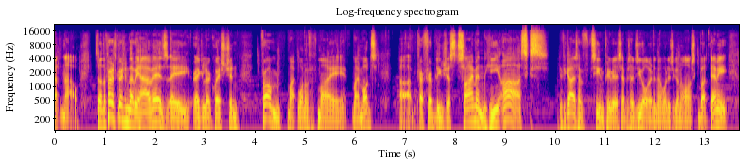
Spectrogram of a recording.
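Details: Adult male speaker; Normal conversational speech.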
